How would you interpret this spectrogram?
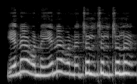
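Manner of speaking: high-pitched, rapid-fire urging; excitable, repetitive nagging; insistent pestering. Acted. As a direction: press for an answer in a high voice. Pestering a friend for an answer.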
